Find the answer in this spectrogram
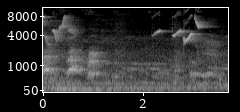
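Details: Double-collared seedeater with a fast, clipped song: a few loud, sharp, rising and falling high whistled notes in the latter half, preceded by lower harmonic squawks and constant low hum.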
